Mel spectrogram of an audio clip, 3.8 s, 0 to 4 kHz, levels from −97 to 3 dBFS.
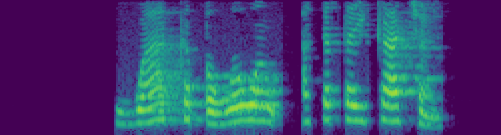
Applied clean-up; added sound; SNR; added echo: none; none; none; none.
